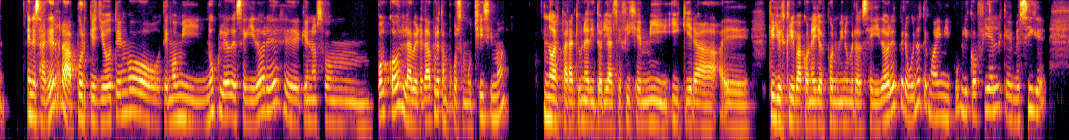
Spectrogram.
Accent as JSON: {"language": "Spanish", "town": "Córdoba", "region": "Andalusia", "country": "Spain", "tie": "born or raised there", "said": "será un texto sobre la historia de Córdoba, de mi tierra."}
